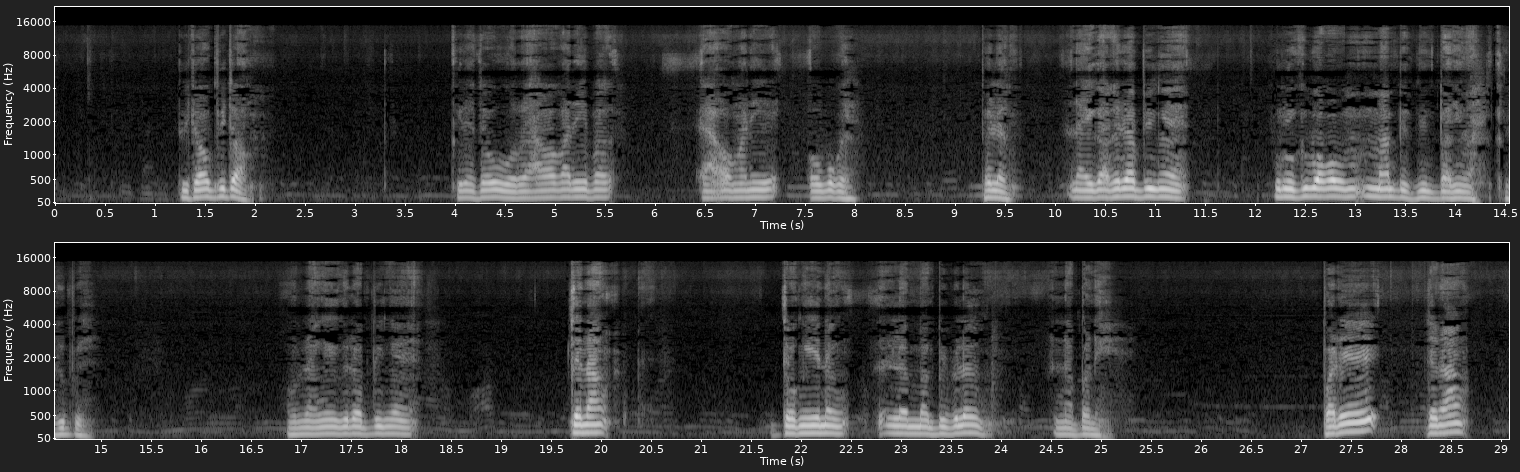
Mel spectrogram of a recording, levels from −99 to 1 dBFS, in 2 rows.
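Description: Throughout, the treble sounds rebuilt rather than recorded, likely from HE-AAC compression at a very low bitrate. Sibilants turn gritty and metallic. Nothing sits above 14.9 kHz.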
